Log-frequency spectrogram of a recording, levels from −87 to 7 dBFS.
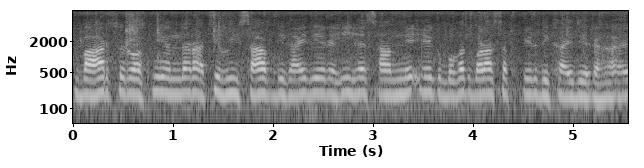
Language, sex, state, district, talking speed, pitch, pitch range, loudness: Hindi, male, Chhattisgarh, Balrampur, 235 wpm, 190 Hz, 180-200 Hz, -19 LUFS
